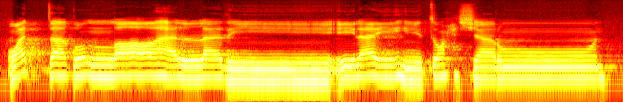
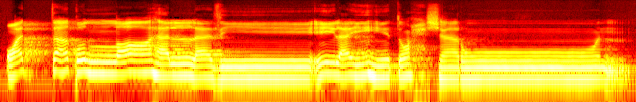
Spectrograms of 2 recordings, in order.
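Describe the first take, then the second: No difference in how they are said.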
